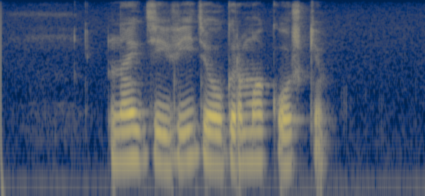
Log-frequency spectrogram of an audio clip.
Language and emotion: Russian, neutral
